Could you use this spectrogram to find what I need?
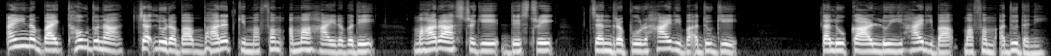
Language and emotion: Manipuri, neutral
